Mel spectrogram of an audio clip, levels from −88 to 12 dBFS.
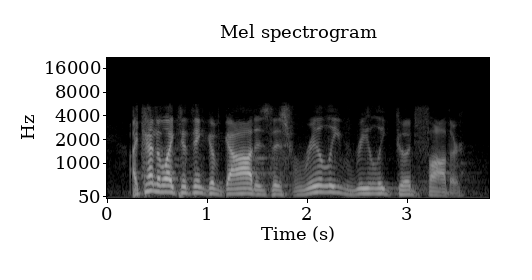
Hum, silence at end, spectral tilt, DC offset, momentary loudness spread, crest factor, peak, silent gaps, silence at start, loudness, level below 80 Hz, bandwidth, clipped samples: none; 0.3 s; -5.5 dB/octave; under 0.1%; 12 LU; 20 dB; -10 dBFS; none; 0.25 s; -30 LUFS; -66 dBFS; 5.8 kHz; under 0.1%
